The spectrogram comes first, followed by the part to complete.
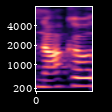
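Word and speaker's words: Nahko: KO na h KO is that pow it's pronounced na KO the bare not go medicine for the people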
